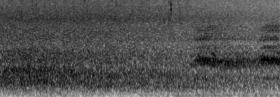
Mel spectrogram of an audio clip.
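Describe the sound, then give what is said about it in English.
A steady, hissing wash of ocean water as the tide rolls in, continuous and unbroken with a slight swell toward the end, heard alone with no voices. “And the shifting tide, reminding us of the celestial ballet.”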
